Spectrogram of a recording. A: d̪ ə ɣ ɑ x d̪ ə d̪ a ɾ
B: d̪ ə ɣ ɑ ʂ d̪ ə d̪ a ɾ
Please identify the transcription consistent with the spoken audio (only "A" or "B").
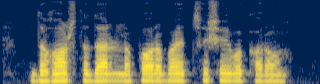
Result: B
